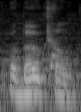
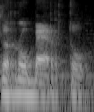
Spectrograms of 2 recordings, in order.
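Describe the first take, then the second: First: The R is a soft English r. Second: The R is strongly rolled. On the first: "An English-speaking person, probably would say Roberto" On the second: "with double R"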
